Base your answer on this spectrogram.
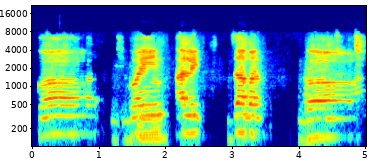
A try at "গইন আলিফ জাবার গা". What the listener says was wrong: গইন অক্ষরটা এক আলিফ টান হয়, তিন আলিফ টান হবে, আলিফ থেকে এ পর্যন্ত যে গইন পড়েছিলেন অক্ষরে টান দিয়ে পড়েন, তারপরে আলিফ যুক্ত করবেন। গইন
